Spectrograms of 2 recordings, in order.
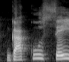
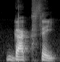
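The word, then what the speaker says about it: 学生: সো এই শব্দটার ক্ষেত্রে কু এর উচ্চারণটা কর্ম মত হবে। এটা একটু এক্সেপশনাল ব্যতিক্রম। এটা মাথায় রাখতে হবে। গাকুই না হয়ে কি হবে? গাসেই।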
